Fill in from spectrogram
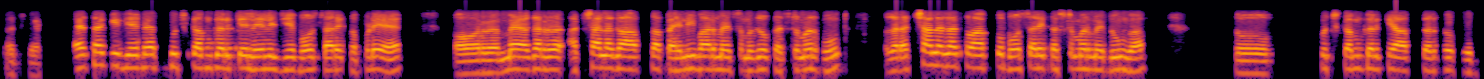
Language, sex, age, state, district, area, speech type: Urdu, male, 30-45, Bihar, Khagaria, rural, conversation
